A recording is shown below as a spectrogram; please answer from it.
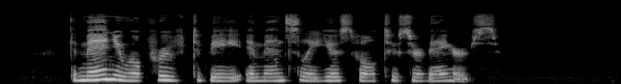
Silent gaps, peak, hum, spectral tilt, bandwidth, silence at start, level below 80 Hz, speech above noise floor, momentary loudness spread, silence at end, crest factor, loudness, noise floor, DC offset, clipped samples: none; -4 dBFS; none; -4.5 dB/octave; 11.5 kHz; 0.7 s; -72 dBFS; 45 dB; 14 LU; 1.25 s; 20 dB; -24 LUFS; -69 dBFS; under 0.1%; under 0.1%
